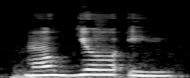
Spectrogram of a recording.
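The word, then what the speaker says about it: 목요일: Okay, तो Monday को कहेंगे वोरियो इल, प्रोनाउंस लाइक वोरियो इल। ट्यूसडे वायो इल, वायो इल। वेनसडे सुयो इल, सुयो इल। थर्सडे मोग्यो इल, मोग्यो इल।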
